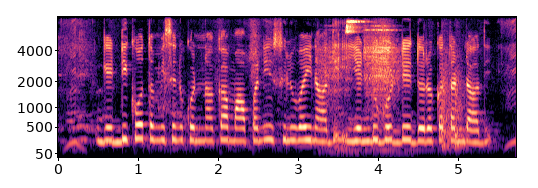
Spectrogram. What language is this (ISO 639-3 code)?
tel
